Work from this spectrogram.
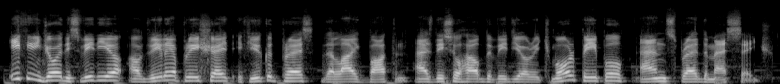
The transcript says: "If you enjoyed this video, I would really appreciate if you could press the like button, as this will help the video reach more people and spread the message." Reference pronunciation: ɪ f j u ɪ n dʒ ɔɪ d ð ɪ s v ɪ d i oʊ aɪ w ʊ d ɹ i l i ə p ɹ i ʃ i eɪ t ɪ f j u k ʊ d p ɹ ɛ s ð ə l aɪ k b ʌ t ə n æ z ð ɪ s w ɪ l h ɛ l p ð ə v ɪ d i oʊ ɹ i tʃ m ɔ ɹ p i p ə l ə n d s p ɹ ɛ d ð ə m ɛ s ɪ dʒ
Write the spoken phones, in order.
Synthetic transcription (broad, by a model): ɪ f j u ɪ n dʒ ɔɪ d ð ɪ s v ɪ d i oʊ aɪ w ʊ d ɹ i l i ə p ɹ i ʃ i eɪ t ɪ f j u k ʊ d p ɹ ɛ s ð ə l aɪ k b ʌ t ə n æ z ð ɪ s w ɪ l h ɛ l p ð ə v ɪ d i oʊ ɹ i tʃ m ɔ ɹ p i p ə l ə n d s p ɹ ɛ d ð ə m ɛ s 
